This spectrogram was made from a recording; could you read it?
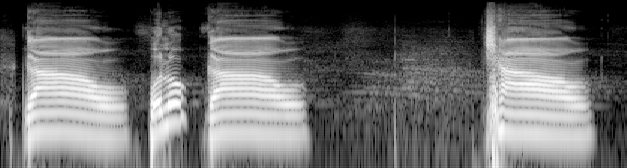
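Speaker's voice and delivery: speaking through the nose. A teacher demonstrates nasal pronunciation of words for a class, strongly nasalized. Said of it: "नाक का उच्चारण".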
